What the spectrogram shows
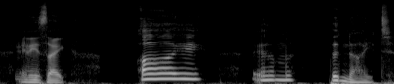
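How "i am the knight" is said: very slow, drawn-out cartoon bear voice swooping up and down. Describing how someone voices other characters in another voice, Winnie the Pooh voice. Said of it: "in, like, Winnie the Pooh's voice".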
